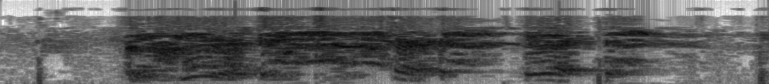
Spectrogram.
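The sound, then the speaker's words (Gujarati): A man's voice imitating the harsh, hacking cough of an old man in a cinema, a few loud, raspy, strained bursts broken by short pauses. “TB થઈ ગયો, એમ ઉધરસ ખાયો.”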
